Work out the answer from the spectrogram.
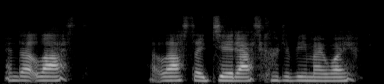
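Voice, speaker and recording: A woman playing a bitter, lovesick, ruined ex-army captain in a period audio play, confessing passionately and haltingly. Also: fairly low pitch, monotone, darkish tone, dry recording, lightly acted. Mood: unsettled. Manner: confessional, impassioned, halting with repeated phrases.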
